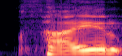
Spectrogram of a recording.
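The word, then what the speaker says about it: ث: বায়ের নিচে এক নক্তা, তায়ের উপরে দুই নক্তা, সায়ের উপরে তিন নক্তা, এই নক্তাগুলো দেখে আমাদেরকে চিনতে হবে। পড়ুন। আলিফ, বা, তা, সা, সাটা উচ্চারণ অনেকটাই নরম হবে।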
